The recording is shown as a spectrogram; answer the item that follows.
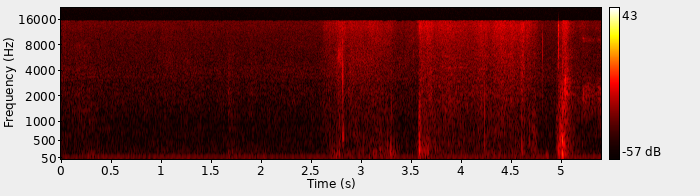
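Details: Quiet indoor room hum with a few soft knocks and thumps toward the end, and no bark or other animal call heard.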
